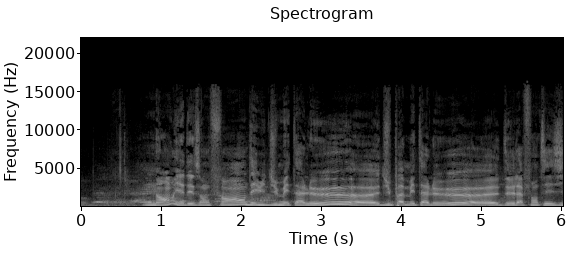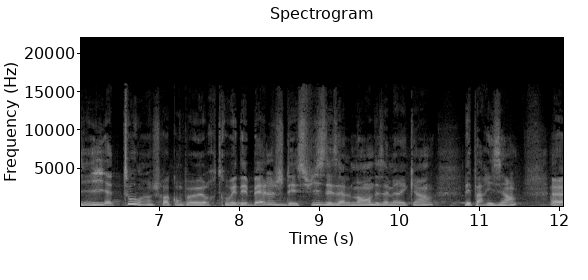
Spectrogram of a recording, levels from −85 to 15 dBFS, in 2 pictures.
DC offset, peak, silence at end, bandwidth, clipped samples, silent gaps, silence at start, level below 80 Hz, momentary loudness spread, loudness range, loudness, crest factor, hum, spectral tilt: under 0.1%; -12 dBFS; 0 s; 16 kHz; under 0.1%; none; 0 s; -50 dBFS; 7 LU; 3 LU; -26 LUFS; 14 dB; none; -5 dB/octave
